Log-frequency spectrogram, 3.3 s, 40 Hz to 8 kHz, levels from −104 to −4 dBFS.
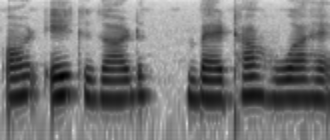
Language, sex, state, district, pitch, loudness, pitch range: Hindi, female, Bihar, Patna, 200 Hz, -16 LUFS, 195-215 Hz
